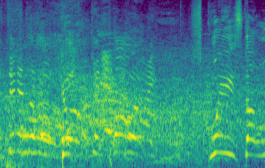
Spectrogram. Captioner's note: overlapping chatter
